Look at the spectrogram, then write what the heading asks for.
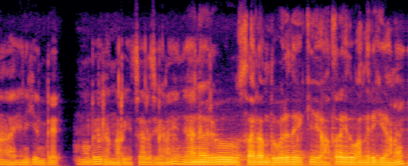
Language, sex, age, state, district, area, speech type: Malayalam, male, 30-45, Kerala, Idukki, rural, spontaneous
